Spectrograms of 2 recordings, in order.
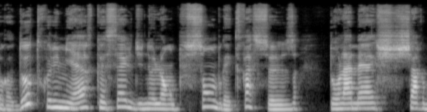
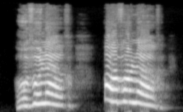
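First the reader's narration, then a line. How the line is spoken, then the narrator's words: Alarmed shout. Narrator (French): cria l'usurier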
